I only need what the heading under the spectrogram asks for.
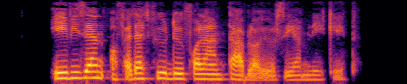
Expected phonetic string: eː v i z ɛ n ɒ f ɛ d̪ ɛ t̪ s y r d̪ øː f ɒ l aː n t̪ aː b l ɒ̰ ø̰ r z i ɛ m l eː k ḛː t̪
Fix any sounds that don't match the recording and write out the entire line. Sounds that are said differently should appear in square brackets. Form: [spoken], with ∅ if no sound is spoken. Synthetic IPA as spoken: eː v i z ɛ n ɒ f ɛ d̪ ɛ t̪ [f] y r d̪ øː f ɒ l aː n t̪ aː b l ɒ̰ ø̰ r z i ɛ m l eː k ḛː t̪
